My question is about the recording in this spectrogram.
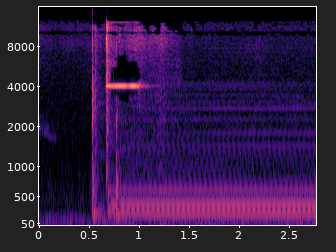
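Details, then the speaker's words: New dehumidifier after sitting overnight: steady low electrical buzz with fixed tones at switch-on, never builds into a running hum, same as the previous unit; compressor locked up. "um it doesn't work hear that buzzing it's the same thing the other one was doing [Music] are you kidding [Music] yeah the compressor's locked up"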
